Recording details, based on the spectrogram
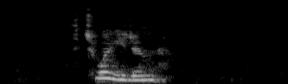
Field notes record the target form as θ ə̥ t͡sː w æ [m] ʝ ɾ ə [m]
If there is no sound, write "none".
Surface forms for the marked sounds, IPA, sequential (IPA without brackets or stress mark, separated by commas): none, m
